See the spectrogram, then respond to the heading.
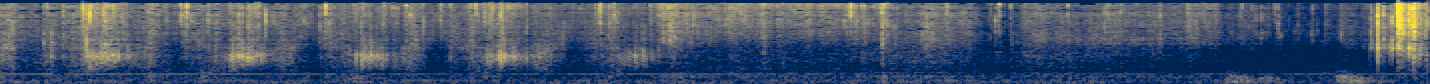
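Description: Hands squeeze and crumble a pile of thin, pale green and cream dry soap curls and shavings with their fingertips. The result is a run of dry, bright crunching and crinkling bursts with little low end. A sharper, louder crackle comes at the end.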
